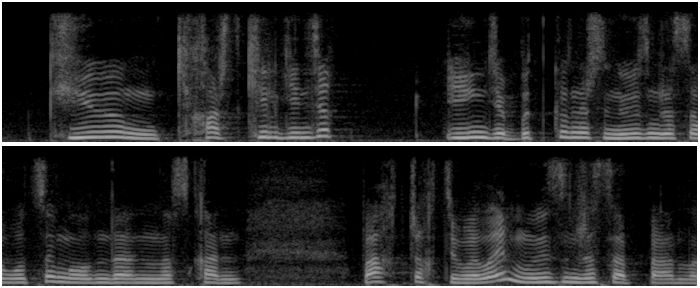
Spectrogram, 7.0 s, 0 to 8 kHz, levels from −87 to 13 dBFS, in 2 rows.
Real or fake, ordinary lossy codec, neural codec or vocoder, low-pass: real; AAC, 48 kbps; none; 7.2 kHz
